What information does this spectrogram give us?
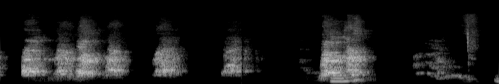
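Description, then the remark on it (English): Dogs barking in a quick run of sharp, loud barks, several clustered together, then a few scattered single yaps with brief silences between; no one talks. “Let me just discipline my dogs for a second, so just bear with me.”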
